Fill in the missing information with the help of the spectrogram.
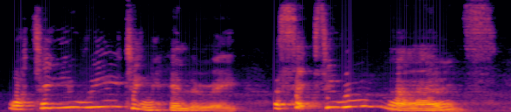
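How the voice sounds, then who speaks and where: A woman's voice: sits high, wildly swooping pitch, measured pace, warm tone, far from the mic, exaggerated voice. A woman voicing an annoying, cheeky, teasing woman who is secretary of a club in a comic story. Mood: nosy.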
